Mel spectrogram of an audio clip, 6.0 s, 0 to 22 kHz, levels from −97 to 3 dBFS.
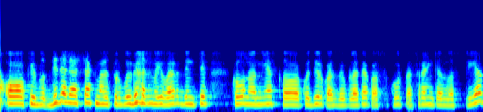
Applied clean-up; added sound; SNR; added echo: neural mask model DeepFilterNet 3.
